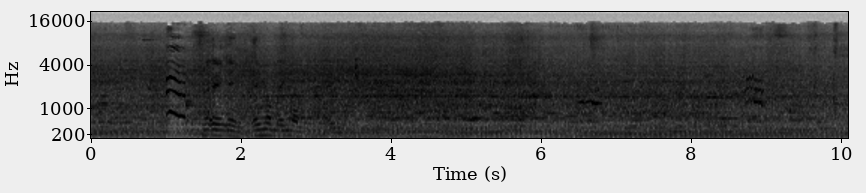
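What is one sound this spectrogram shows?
A baby monkey squeals with short, high cries.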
